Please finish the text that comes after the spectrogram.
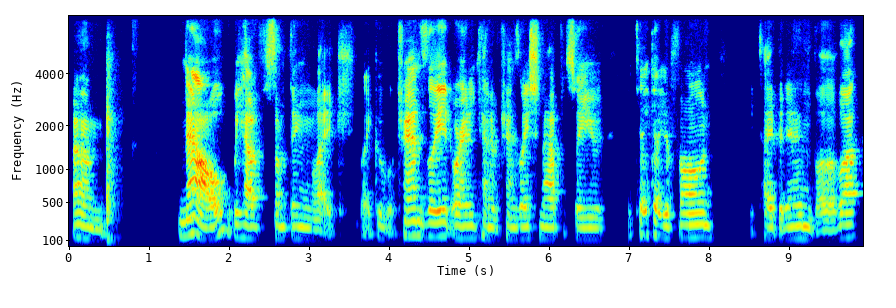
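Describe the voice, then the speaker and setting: A man's voice: medium pitch, steady tone, measured pace, a little mellow. A man co-hosting a podcast, speculating eagerly and laughing as he talks. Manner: enthusiastic, laughs while speculating. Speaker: podcast co-host. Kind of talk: casual chat. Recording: slightly dull lo-fi sound.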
